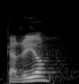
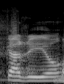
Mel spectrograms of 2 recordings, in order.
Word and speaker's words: Carrillo: Carrillo. – Oh, I'm trying to sound it all Mexican. – Say it again. – Say it like you normally say. – It's Carrillo. – My name is Ozzy Carrillo.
